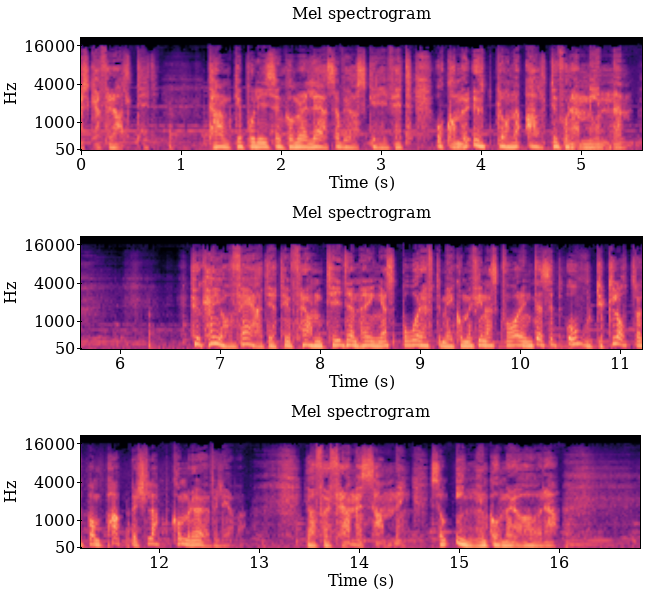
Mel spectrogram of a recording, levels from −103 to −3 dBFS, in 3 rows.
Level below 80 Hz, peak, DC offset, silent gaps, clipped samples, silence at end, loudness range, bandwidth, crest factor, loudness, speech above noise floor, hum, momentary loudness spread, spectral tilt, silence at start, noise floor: -54 dBFS; -8 dBFS; under 0.1%; none; under 0.1%; 0 s; 3 LU; 16.5 kHz; 16 dB; -23 LUFS; 20 dB; none; 15 LU; -4 dB/octave; 0 s; -44 dBFS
